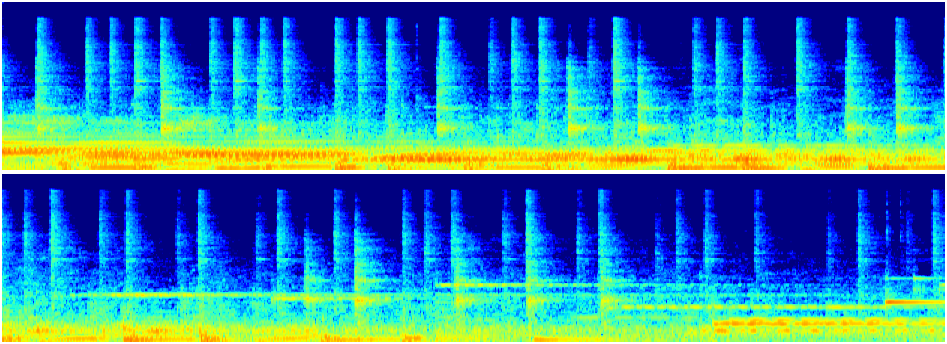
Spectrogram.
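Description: Live jazz trio of electric piano, upright bass and drums: a repeating walking bass figure under keyboard chords, with steady cymbal strokes. It gets quieter in the second half, with longer held keyboard notes near the end as the tune winds down.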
